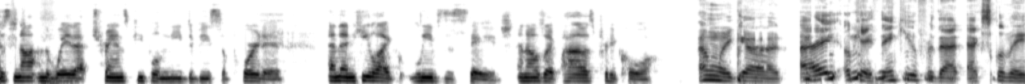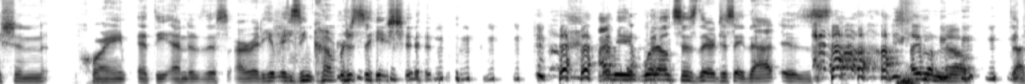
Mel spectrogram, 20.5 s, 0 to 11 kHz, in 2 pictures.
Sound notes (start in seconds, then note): 7.3 laughter; 13.0 laughter; 18.0 busts out laughing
